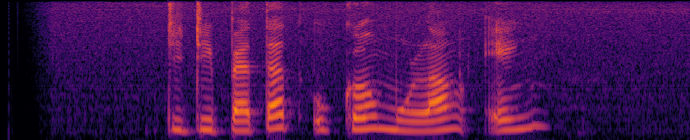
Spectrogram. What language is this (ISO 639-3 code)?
jav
